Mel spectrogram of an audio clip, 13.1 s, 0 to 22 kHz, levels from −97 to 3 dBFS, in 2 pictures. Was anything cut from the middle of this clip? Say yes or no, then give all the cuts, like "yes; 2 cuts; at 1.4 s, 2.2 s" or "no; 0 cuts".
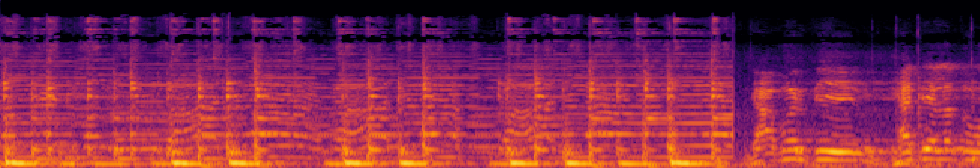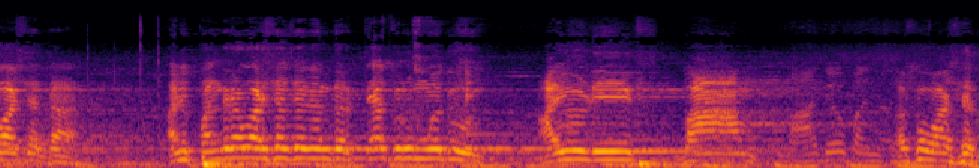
yes; 1 cut; at 4.9 s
